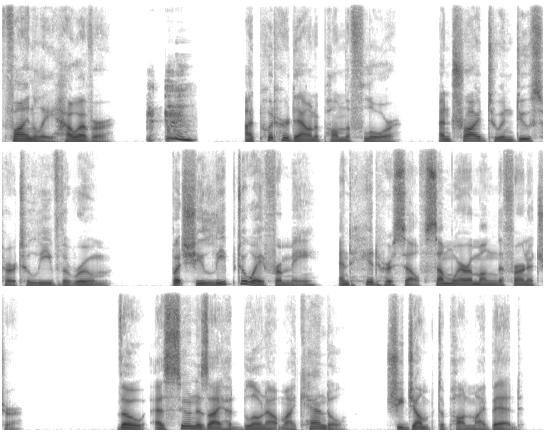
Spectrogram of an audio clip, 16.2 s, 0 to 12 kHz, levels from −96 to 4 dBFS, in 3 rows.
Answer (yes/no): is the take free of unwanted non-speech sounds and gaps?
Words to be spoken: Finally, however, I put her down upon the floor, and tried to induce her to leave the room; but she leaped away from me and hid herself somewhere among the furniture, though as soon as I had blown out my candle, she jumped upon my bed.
no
